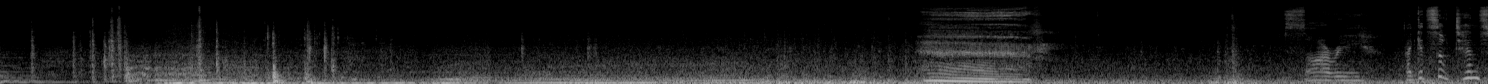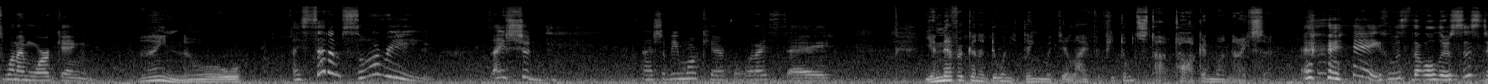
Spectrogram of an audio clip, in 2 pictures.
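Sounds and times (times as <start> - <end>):
car engine rumbling while pulling into a driveway: 0.2 - 29.7
car tires crunching in a driveway: 0.3 - 19.7
speech: 14.1 - 20.6, 21.3 - 29.7.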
